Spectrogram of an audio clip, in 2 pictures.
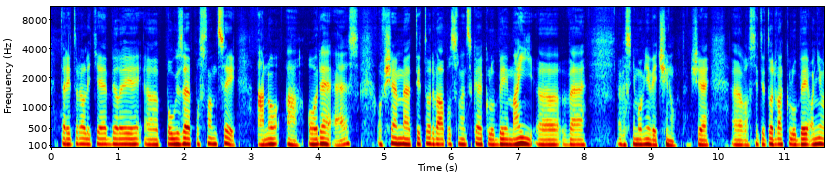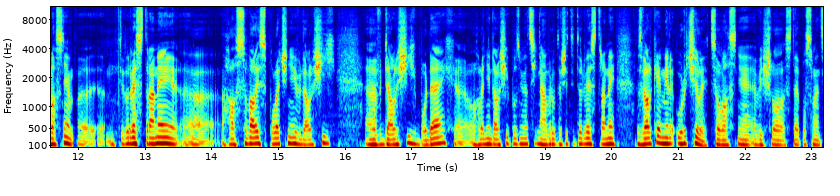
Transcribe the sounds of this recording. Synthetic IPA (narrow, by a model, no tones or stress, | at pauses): t̪ɛɾɪt̪oɾɪalɪcɛbɪlɪpo̞wzɛpo̞slant͡sɪʔano̞ʔaʔoːdɛːʔɛsʔo̞fʃɛmt̪ɪt̪o̞dvapo̞slanɛt͡skɛːklubɪmajiːvɛvɛsɲɛmo̞vɲɛvjɛt͡ʃɪnut̪aɡʒ̥ɛvlast̪ɲɛt̪ɪt̪o̞dvaklubɪʔo̞̰ɲɪvlast̪ɲɛt̪ɪt̪o̞dvjɛst̪ɾanɪ | ɦlasovalɪspo̞lɛt͡ʃɲɛɪvdalʃiːxvdalʃiːɣbo̞dɛxʔo̰ɦlɛdɲɛdalʃiːxpo̞zɲovat͡siːxnaːvɾr̩ɦuːt̪aɡʒɛt̪ɪt̪o̞dvjɛst̪ɾanɪzvɛlkɛːmiːɾɪʔuɾt͡ʃɪlɪt͡sovlast̪ɲɛvɪʃlo̞st̪ɛːposlanɛt͡s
